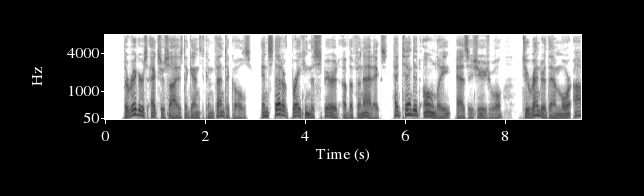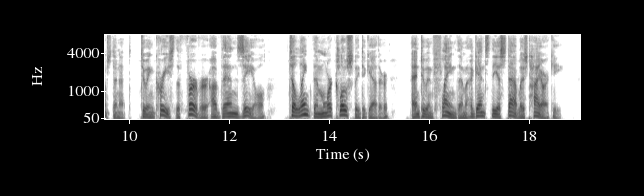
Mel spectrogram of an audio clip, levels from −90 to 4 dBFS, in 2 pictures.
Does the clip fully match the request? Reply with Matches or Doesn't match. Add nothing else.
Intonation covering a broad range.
Matches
